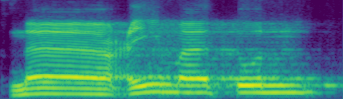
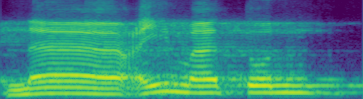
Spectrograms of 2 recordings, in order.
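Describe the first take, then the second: No difference in how they are said.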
